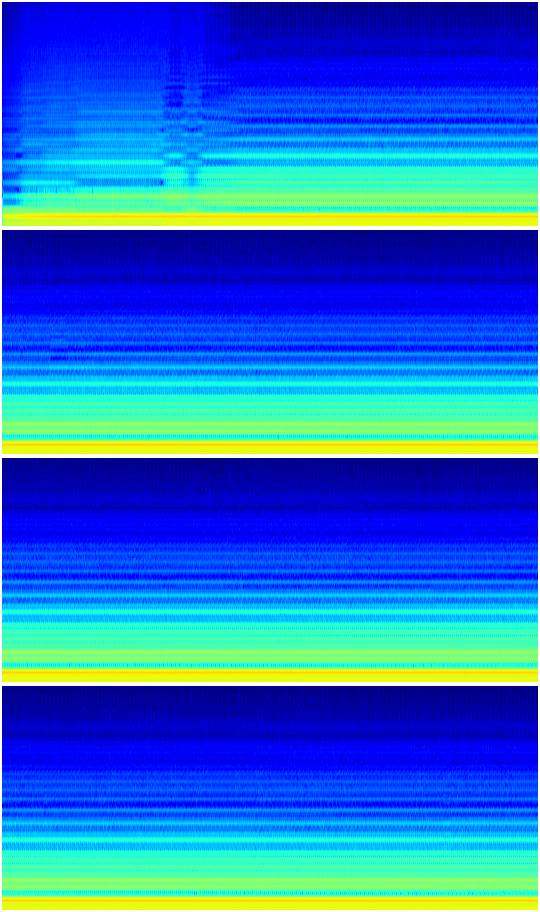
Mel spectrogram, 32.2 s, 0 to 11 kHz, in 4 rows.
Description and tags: Electricity Ambience 2
amp, arc, ark, audio, buzz, design, effects, electric, electrical, electricity, fuse, glitches, laboratory, ninja, plug, shock, socket, sound, spark, sparkling, sparks, tesla, volt, voltage, watt, zap, zapping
